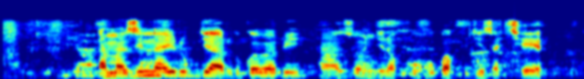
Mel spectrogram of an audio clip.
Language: Kinyarwanda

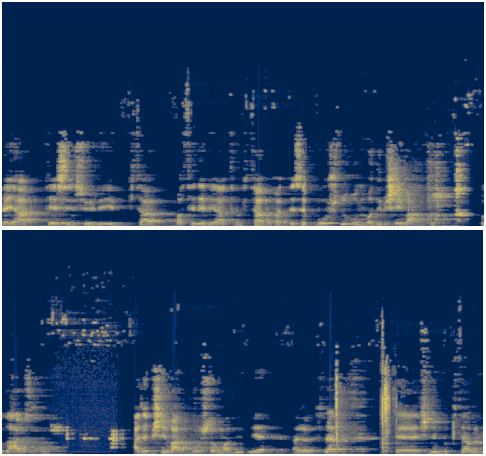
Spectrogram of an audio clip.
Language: Turkish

